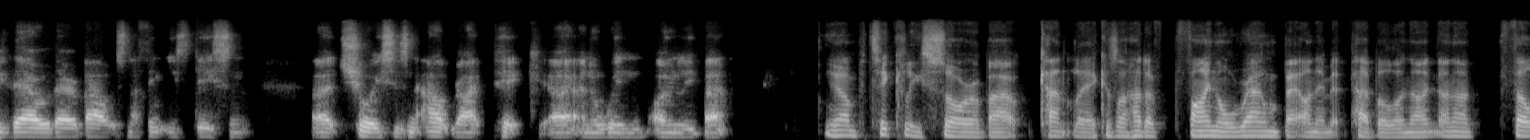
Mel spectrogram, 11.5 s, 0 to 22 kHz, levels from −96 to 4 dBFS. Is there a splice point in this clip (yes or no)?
no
